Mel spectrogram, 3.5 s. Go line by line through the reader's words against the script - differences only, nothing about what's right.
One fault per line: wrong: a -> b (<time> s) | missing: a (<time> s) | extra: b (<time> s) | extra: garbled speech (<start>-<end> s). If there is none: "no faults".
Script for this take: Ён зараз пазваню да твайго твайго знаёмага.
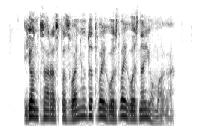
no faults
